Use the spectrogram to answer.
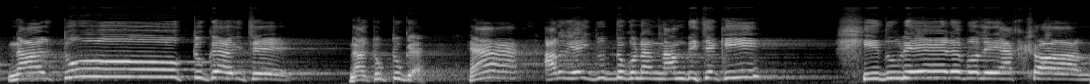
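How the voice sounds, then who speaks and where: A man's voice: extremely high pitch, bright, forceful tone, in a large hall, exaggerated voice. A man voicing chatty old village men in a folk puppet-show dialogue, speaking with a Rajbanshi accent and a folksy, repetitive manner. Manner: repetitive, folksy, laughing asides.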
